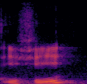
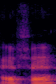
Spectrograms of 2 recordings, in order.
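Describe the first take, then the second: First: The vowels sound like 'i'. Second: The vowels sound like 'e'. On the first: The speaker calls it wrong. "not Ifi" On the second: The speaker calls it right. "It's pronounced as Efe"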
